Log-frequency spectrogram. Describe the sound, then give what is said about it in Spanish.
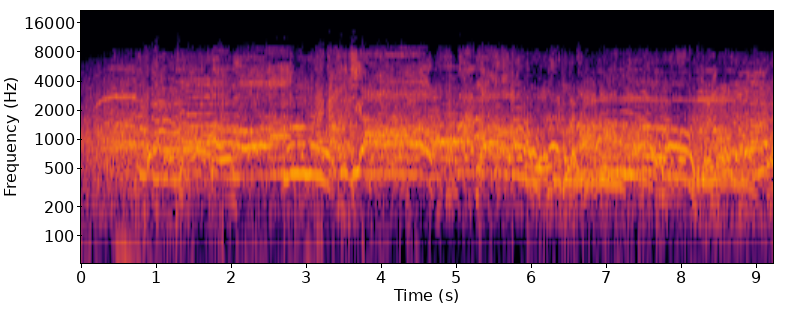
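Loud, excited shouting of goal celebrations at a football match in Mallorca, with a coach's voice yelling over a clamour of cheering, overlapping voices that keep going without a break through the whole stretch. “El primero es la consecución del primer tanto de Aran Barry, al que más escucha gritar es a ti”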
